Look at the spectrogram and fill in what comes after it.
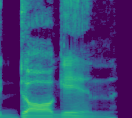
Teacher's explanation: when you've got that hard consonant followed by a vowel just push the two together like it's one word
